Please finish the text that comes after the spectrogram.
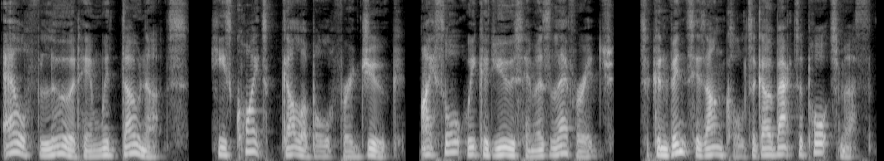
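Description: Storybook schoolgirl, read by a man: plucky, scheming, matter-of-fact, slightly rough-edged voice. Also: medium pitch, expressive, moderate pace, hardly any pauses. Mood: bold, matter-of-fact. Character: plucky young girl, bold and scheming.

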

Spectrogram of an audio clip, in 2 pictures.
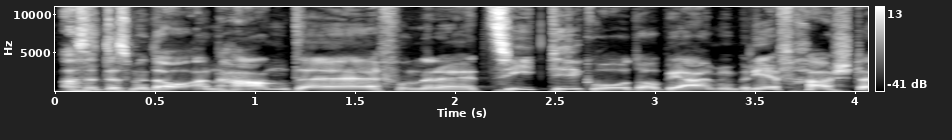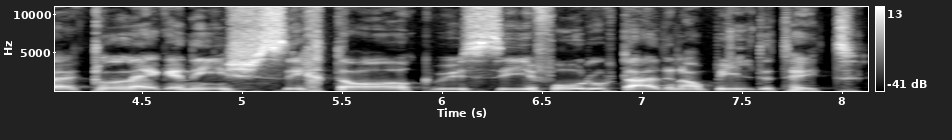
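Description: A man's voice: a little high, fairly even intonation, moderate pace, few pauses, darkish tone. A man with a Swiss German accent interviewing someone, summarizing her answers and asking follow-up questions with hesitant fillers. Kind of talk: conversational interview.

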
